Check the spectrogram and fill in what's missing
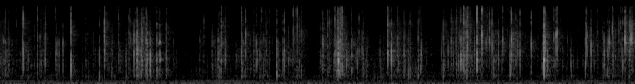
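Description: A full plastic bag of dark loose tea is crinkled in the hands, then pressed flat on a tablecloth. Bright, dense crackling and crunching crinkles come in uneven bursts with many sharp, quick snaps. Underneath runs a faint low hum.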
